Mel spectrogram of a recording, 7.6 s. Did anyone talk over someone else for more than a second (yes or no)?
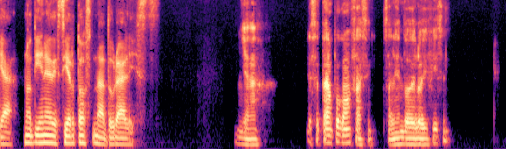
no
